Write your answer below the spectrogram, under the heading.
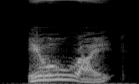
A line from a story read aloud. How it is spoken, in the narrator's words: he said gruffly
